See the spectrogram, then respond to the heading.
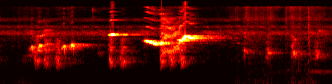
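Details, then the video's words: Caged in an aviary and used for luring, a black-crested bulbul sings lively bursts: harsh chirps, one bright upslurred whistle and a descending slur, then softer short notes tapering off. "KUTILANG EMAS GACOR DIDALAM AVIARY"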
